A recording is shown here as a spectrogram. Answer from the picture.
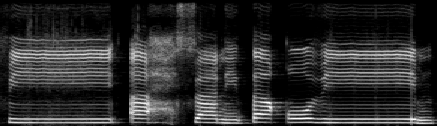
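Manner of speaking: slow, drawn-out Quranic recitation; tajweed recitation. Shown as a demonstration. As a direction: chant each word slowly like in tilawat. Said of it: "Quran recitation demo". (آہستہ تجوید کے ساتھ تلاوت)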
